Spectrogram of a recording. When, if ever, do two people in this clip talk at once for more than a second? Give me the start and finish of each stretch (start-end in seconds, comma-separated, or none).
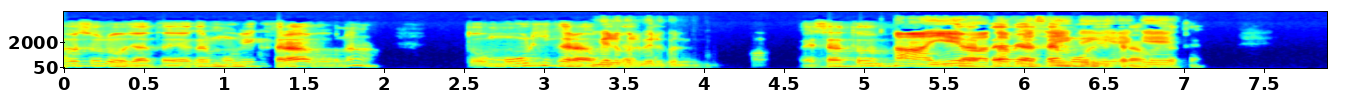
5.6-6.9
